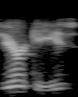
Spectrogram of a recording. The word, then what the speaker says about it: Yerkes: And I went to the Yerkes Primate Center, pronounced Yerkes, and it's a man's name.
